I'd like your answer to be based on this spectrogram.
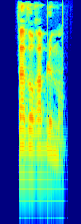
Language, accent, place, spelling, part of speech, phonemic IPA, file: French, France, Lyon, favorablement, adverb, /fa.vɔ.ʁa.blə.mɑ̃/, LL-Q150 (fra)-favorablement.wav
- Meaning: favorably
